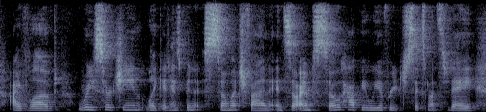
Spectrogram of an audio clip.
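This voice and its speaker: Animated in tone, a woman speaks at a medium pitch and moderate pace over noticeable background noise. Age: 20s. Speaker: physical therapist and wellness podcast host. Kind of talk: solo podcast talk.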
